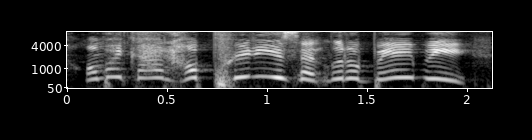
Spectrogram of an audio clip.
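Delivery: high-pitched mock cooing; imitated squeal of adoration; gushing over a baby. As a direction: gush like someone admiring a baby. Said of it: "well, they're like".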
